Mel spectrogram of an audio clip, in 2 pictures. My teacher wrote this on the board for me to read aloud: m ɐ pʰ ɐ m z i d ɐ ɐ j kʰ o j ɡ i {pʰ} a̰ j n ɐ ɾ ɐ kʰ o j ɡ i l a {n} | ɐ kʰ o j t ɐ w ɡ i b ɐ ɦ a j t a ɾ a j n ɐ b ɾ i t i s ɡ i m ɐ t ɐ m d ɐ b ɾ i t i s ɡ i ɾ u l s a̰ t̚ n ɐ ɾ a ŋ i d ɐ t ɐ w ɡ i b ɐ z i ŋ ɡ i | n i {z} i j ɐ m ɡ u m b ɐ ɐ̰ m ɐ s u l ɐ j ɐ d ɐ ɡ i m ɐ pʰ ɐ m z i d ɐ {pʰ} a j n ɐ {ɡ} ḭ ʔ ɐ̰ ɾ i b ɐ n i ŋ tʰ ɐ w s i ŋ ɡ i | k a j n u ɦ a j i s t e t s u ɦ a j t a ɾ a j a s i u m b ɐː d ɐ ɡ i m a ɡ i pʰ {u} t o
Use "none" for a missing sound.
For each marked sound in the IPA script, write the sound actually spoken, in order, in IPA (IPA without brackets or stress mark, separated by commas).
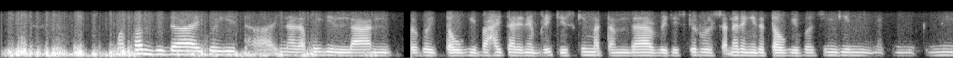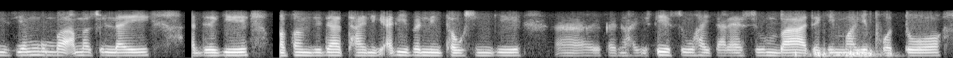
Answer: tʰ, n, z, tʰ, ɡ, o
